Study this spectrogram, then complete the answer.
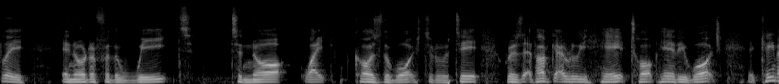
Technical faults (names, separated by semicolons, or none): short stall from a late packet; short concealed packet loss; call bitrate drop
